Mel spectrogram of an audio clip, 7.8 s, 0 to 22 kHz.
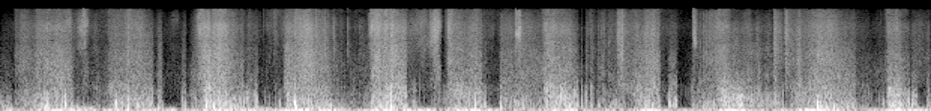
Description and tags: fotsteg i djupsnö 2
Footsteps in deep snow. Recorded with Zoom H4.
deepsnow, footsteps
